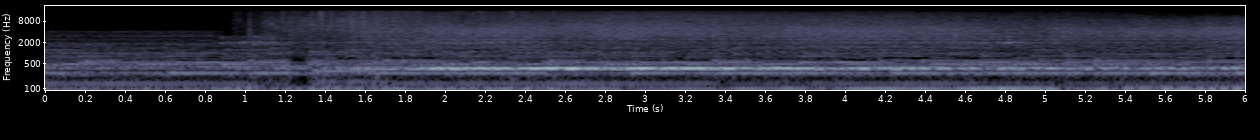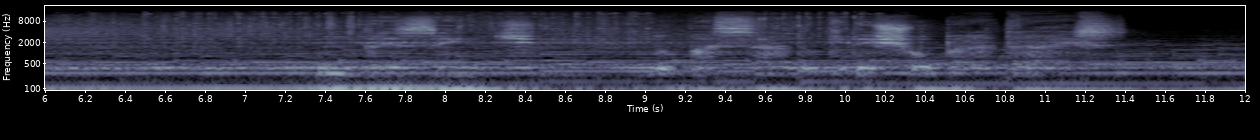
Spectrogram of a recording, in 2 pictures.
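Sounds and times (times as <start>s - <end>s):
rushing hiss: 1.0s - 10.3s
low drone of held tones: 1.1s - 8.6s.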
